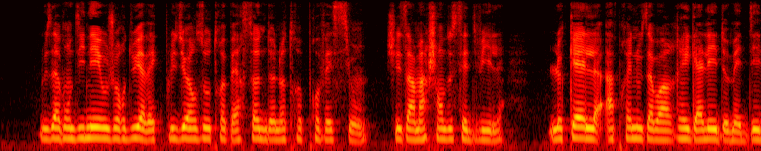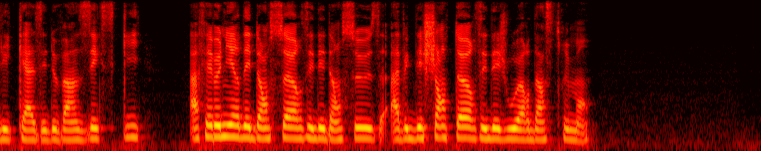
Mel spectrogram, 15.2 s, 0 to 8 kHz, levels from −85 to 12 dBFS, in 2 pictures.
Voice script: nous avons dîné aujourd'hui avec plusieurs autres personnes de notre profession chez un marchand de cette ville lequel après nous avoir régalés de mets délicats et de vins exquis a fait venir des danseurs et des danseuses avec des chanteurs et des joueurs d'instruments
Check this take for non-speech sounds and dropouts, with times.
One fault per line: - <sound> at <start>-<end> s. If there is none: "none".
none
